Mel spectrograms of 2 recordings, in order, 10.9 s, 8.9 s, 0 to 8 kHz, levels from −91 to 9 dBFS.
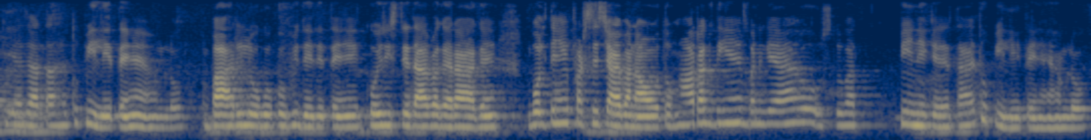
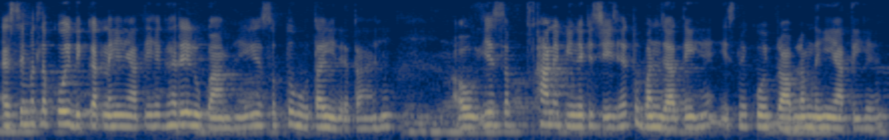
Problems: background conversations at intervals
